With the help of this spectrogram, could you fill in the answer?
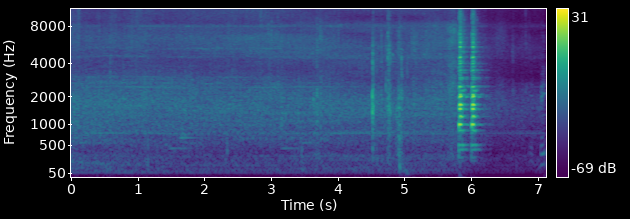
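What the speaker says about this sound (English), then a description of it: "It beeped at me because I have the key in my pocket and I left it running" Low idling engine hum from a 2017 Ford F-150 EcoBoost pickup, then a few short key-away warning beeps, the last pair louder and sharper before the sound drops away.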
